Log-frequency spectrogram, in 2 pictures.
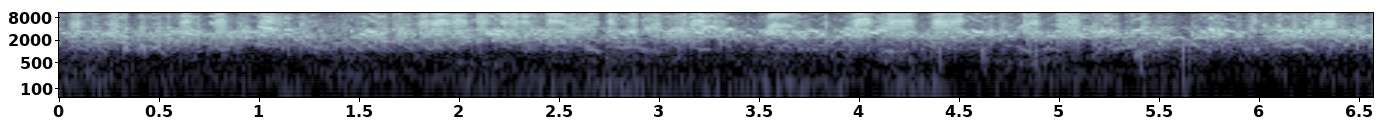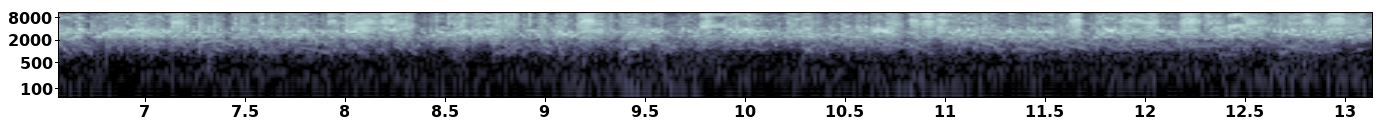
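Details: Budgie aviary chorus, a long steady wash of overlapping chirps, warbles and clicks from a crowded colony, even in loudness throughout.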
